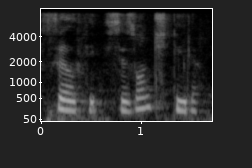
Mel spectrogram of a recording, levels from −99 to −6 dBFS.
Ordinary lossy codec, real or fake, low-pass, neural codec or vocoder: MP3, 64 kbps; fake; 7.2 kHz; codec, 44.1 kHz, 7.8 kbps, DAC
